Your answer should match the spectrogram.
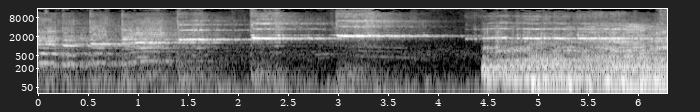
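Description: Live rock band music with a flute: a melodic run gives way to long, held high flute notes over quiet accompaniment. About four and a half seconds in, the full band comes in suddenly and loudly.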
